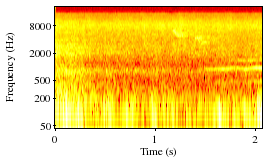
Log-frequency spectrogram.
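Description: Quiet outdoor background with a faint low rumble. Near the end, a faint, distant animal call begins: a thin, steady tone that breaks into short pieces.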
